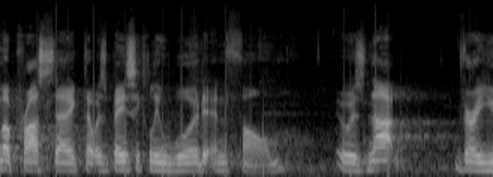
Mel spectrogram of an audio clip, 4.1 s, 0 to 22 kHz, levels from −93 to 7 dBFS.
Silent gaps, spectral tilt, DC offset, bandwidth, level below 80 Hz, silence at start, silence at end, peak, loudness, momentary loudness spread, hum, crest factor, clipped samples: none; -3.5 dB/octave; under 0.1%; 18 kHz; -74 dBFS; 0 s; 0 s; -18 dBFS; -38 LUFS; 14 LU; none; 22 dB; under 0.1%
